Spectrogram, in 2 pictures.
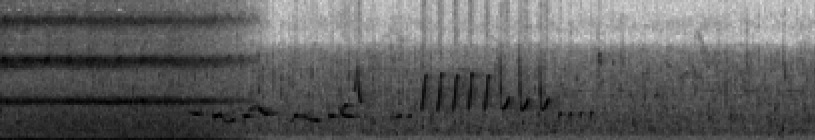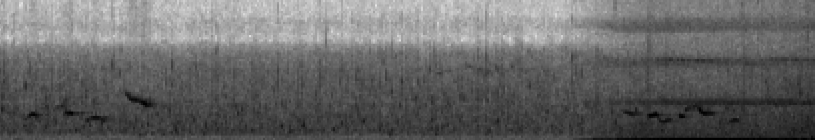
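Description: Wild birds calling over quiet outdoor background: a few short chirps, then a quick run of about seven evenly spaced notes, and a single call a few seconds later. At the start and again near the end, a loud low rumble with a steady high whine covers them.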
